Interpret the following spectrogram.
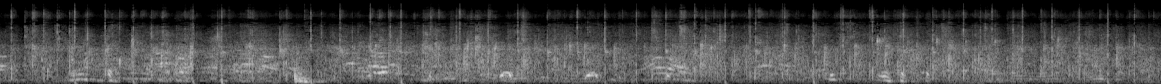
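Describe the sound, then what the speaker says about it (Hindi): Sustained audience applause fills a hall at a poetry award ceremony, a steady dense roar of many hands clapping continuously throughout, with voices talking faintly underneath. "ये तालियां तब तक बजती रहनी चाहिए"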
